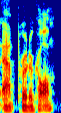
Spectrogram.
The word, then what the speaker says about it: AT Protocol: It's at protocol, which makes sense. It's the at sign, right?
